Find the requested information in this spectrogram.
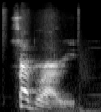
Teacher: There is a clear R sound after the Feb.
